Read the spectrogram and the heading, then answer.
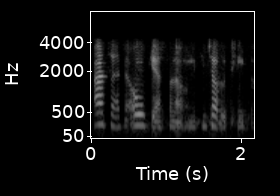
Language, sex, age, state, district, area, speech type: Kashmiri, female, 60+, Jammu and Kashmir, Srinagar, urban, conversation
